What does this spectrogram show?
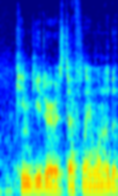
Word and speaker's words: King Ghidorah: you know King Ghidorah kind of closer to the Japanese pronunciation King Ghidorah is definitely one of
